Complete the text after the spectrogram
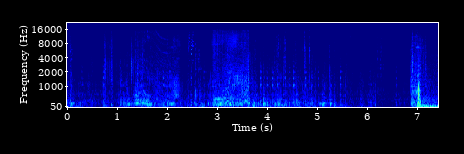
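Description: Footsteps tread across a hard floor.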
